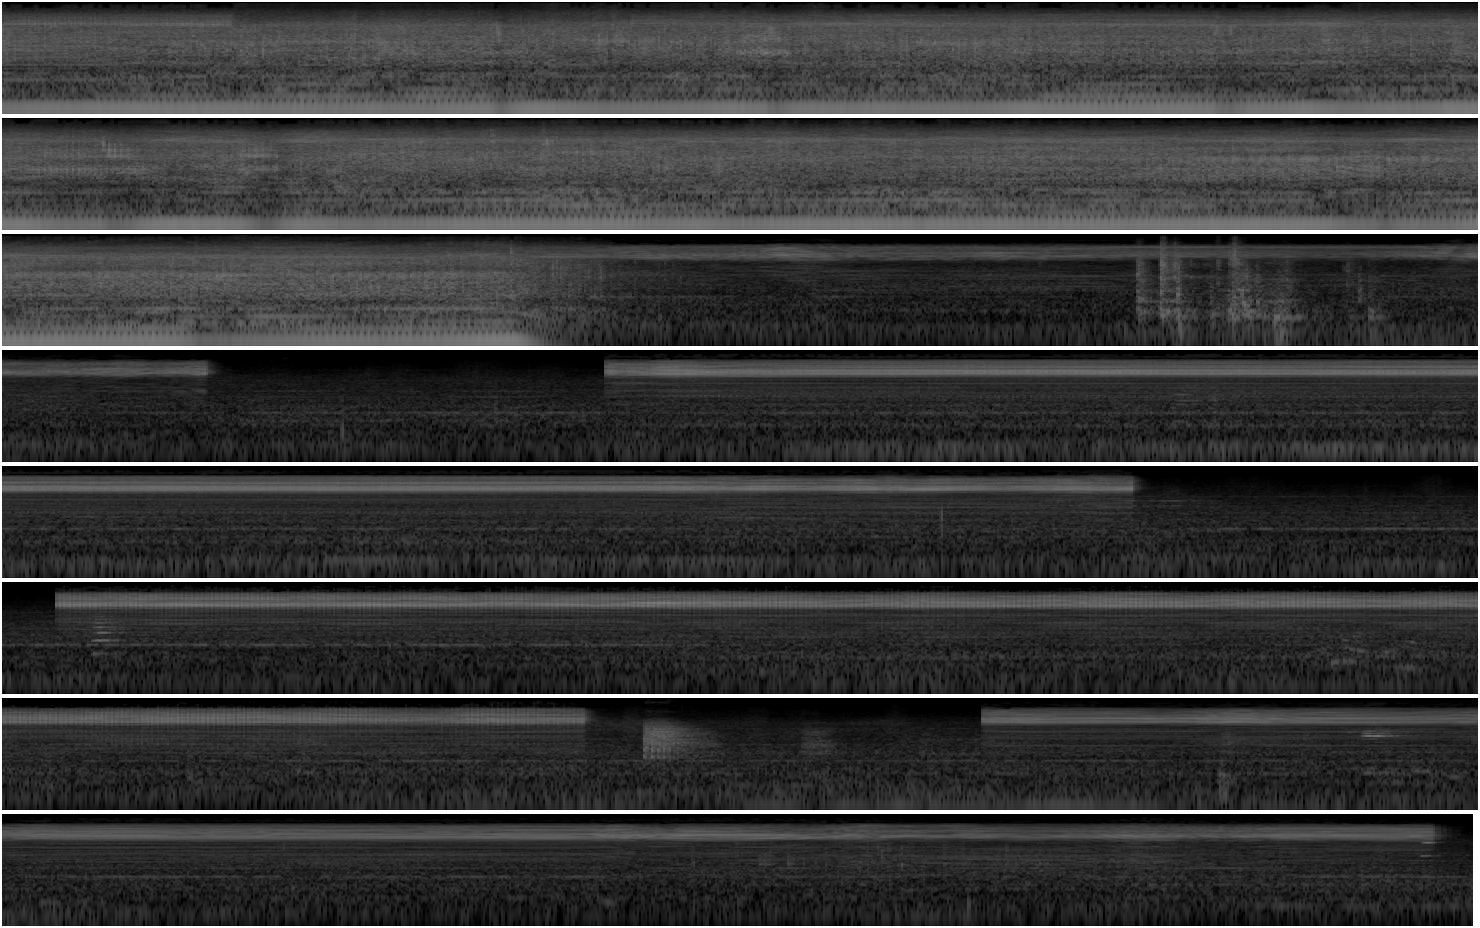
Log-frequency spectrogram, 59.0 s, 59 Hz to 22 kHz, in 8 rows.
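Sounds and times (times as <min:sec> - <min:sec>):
high-pitched electric whir: 0:00.0 - 0:23.2, 0:25.2 - 0:35.3, 0:37.1 - 0:47.7, 0:49.2 - 0:59.0
massage machine motor hum: 0:00.0 - 0:23.2, 0:25.2 - 0:35.2, 0:37.1 - 0:59.0.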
